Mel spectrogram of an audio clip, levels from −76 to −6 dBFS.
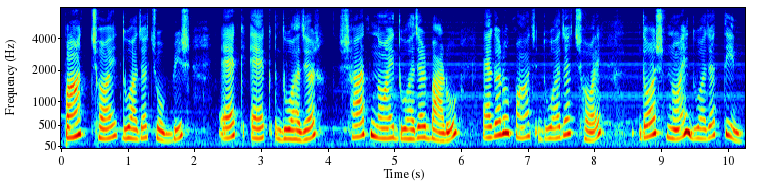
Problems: constant background noise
